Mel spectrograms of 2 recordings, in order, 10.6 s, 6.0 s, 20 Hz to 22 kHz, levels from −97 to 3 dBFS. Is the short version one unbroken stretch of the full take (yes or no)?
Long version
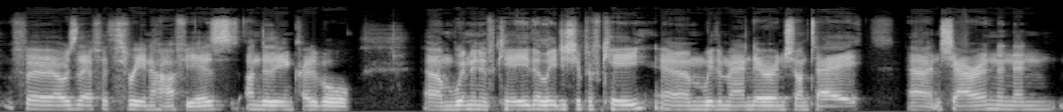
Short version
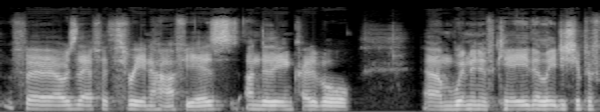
yes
